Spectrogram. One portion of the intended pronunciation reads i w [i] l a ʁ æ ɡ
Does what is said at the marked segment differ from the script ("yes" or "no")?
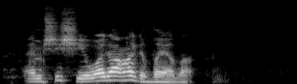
yes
